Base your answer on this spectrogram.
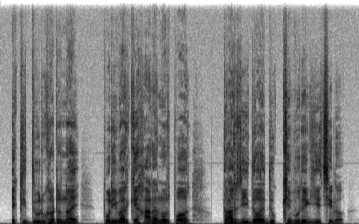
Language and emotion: Bengali, sad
